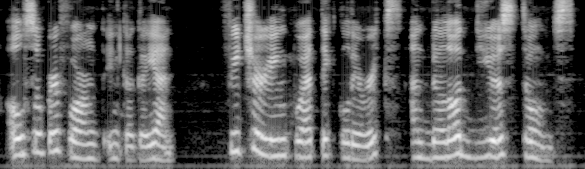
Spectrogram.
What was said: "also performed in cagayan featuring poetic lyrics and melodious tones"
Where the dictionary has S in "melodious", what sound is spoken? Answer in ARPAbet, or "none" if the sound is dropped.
S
